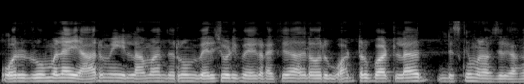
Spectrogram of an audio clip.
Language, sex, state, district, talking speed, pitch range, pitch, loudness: Tamil, male, Tamil Nadu, Kanyakumari, 185 wpm, 140-150 Hz, 150 Hz, -16 LUFS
